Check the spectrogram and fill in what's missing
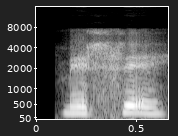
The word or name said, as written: Merce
